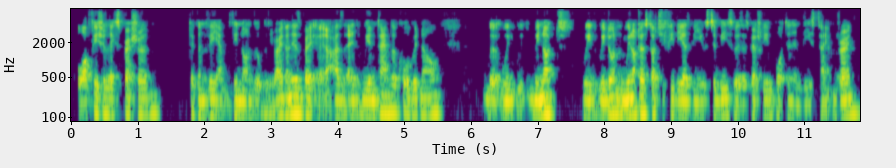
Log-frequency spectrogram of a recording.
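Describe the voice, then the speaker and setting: Man lecturing, bright and dull-sounding. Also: lowish voice. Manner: frequent "right?" tag questions, restarts. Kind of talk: recorded lecture.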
